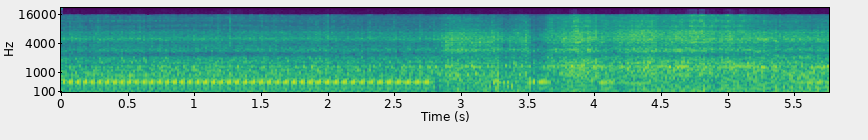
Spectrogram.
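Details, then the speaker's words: Newly installed CDH110 110cc (true 85cc) 52mm iron-sleeve two-stroke on a motorized bicycle. A buzzing drone wavers as revs hunt up and down. It sounds like an air leak, but the owner says there are none; it is running lean, surging and bogging. "all right guys I'm just going to give you a quick what's going on here so you hear it surging it sounds like it's maybe an air leak but there is zero air leaks on this motor"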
